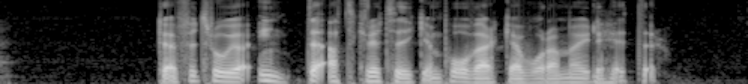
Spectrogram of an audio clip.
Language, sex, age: Swedish, male, 26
